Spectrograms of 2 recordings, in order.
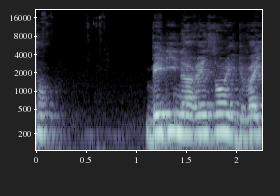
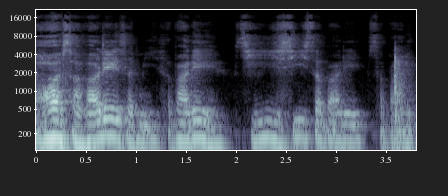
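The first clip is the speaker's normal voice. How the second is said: soothing reassurance; 4 semitones lower than usual. Acted. Comforting the gloomy French public.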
